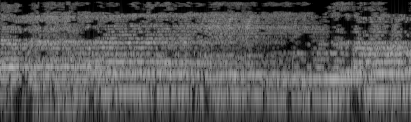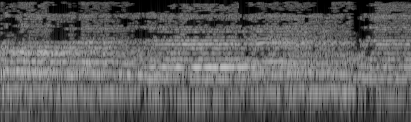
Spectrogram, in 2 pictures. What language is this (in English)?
Arabic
